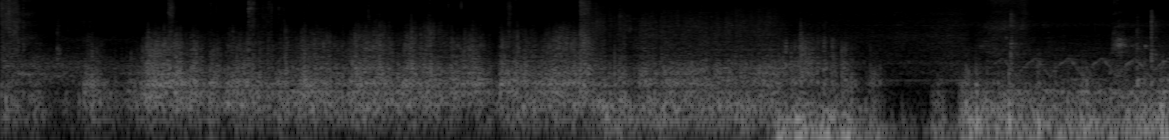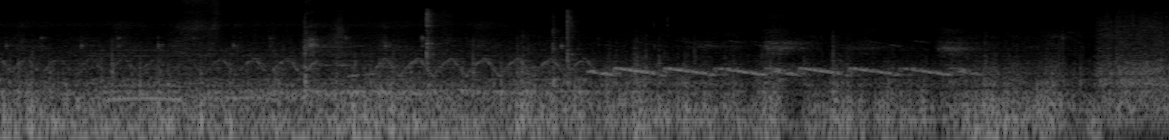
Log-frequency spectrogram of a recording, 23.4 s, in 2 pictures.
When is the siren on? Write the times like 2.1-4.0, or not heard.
9.8-21.6.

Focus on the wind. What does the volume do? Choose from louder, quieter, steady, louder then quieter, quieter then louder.
steady.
